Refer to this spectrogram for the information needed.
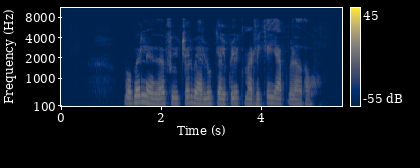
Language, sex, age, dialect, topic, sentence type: Kannada, female, 36-40, Dharwad Kannada, banking, statement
